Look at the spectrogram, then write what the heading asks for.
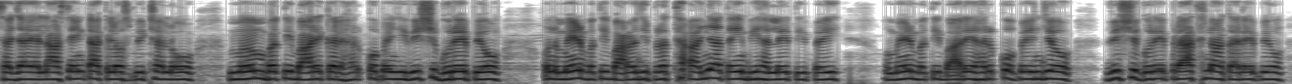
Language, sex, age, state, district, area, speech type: Sindhi, female, 30-45, Gujarat, Junagadh, urban, spontaneous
